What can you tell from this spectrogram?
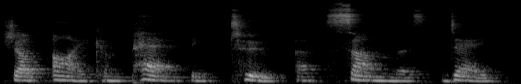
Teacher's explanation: alternating stressed and unstressed syllables that make the poem lines read like a da-dum, da-dum, da-dum sort of beat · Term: iambic pentameter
